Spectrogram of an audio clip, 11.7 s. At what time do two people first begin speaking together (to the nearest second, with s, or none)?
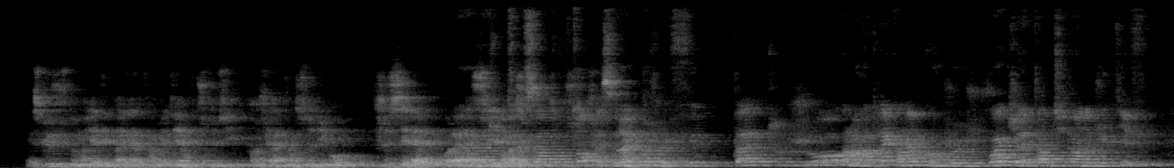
5 s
